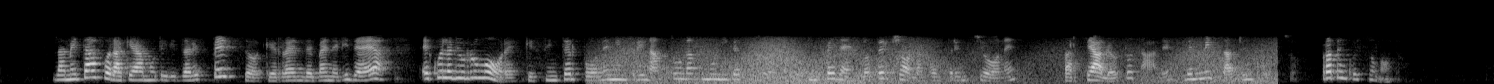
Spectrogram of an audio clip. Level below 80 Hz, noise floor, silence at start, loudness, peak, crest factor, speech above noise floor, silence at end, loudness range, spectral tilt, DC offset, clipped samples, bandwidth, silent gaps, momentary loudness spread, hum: -44 dBFS; -70 dBFS; 0.55 s; -21 LUFS; 0 dBFS; 22 dB; 48 dB; 1.05 s; 3 LU; -9.5 dB/octave; under 0.1%; under 0.1%; 4 kHz; none; 13 LU; none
